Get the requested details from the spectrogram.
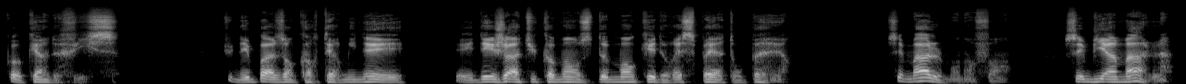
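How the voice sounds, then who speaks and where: A man's voice: mid-range voice, animated, takes it slowly, a bit bright, dry recording, clean studio sound. A man voicing a male woodcarver who scolds and pleads with his wooden puppet son, in a storybook reading. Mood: sorrowful. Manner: scolding and plaintive in turns. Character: male woodcarver father, stern yet tender.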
